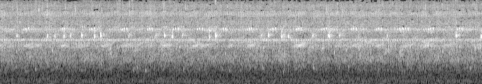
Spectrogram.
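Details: A lakeside frog chorus: short pulsed croaks repeating in quick overlapping bursts from several animals, over a steady high ringing drone and faint ambient noise.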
